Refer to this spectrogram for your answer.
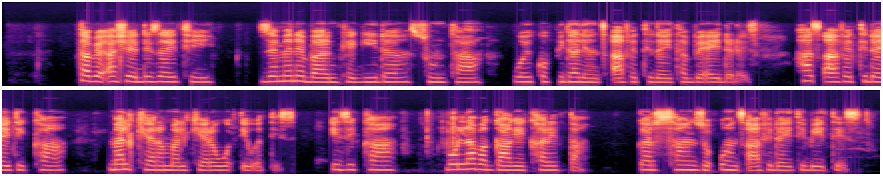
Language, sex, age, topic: Gamo, female, 18-24, government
